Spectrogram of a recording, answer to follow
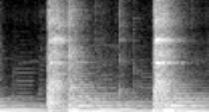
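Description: Acoustic guitar strumming chords, with a fresh strum about once a second and the chord ringing on between strums: the opening of a song.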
